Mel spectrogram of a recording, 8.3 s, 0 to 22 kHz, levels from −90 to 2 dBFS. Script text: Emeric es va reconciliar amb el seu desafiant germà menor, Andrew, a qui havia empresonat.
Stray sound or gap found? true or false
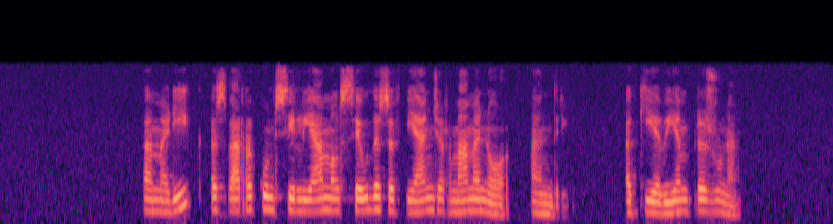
false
